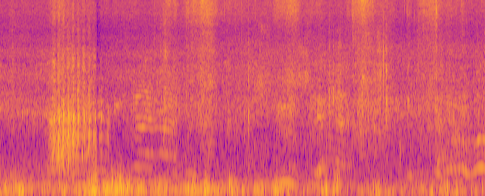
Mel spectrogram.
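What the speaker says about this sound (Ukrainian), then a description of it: "Коні собі вільно ходять" Horses roaming loose nearby, including a mare, with clip-clopping hooves on the ground and a whinny rising through the middle, while people talk over it.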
